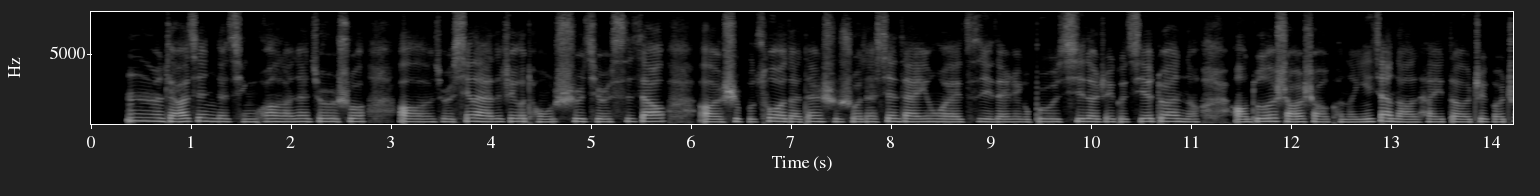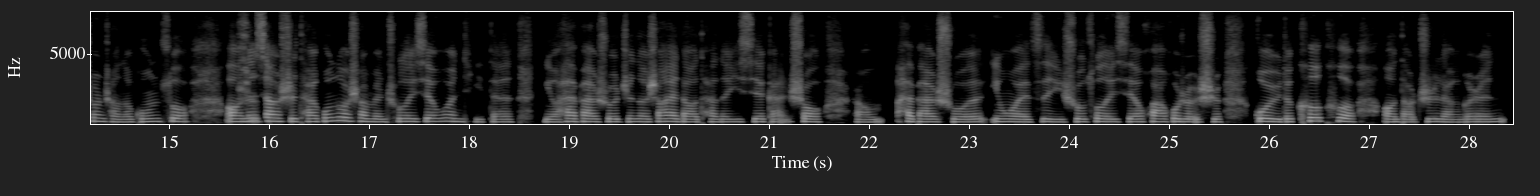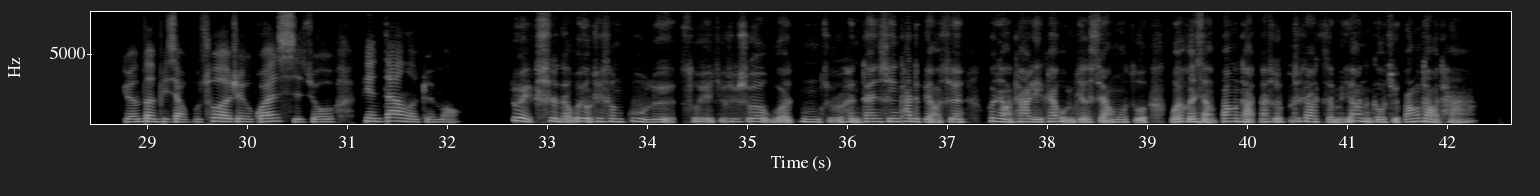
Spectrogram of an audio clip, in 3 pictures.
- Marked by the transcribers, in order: "又" said as "有"
- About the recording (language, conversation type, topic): Chinese, advice, 在工作中该如何给同事提供负面反馈？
